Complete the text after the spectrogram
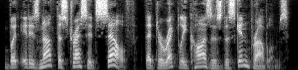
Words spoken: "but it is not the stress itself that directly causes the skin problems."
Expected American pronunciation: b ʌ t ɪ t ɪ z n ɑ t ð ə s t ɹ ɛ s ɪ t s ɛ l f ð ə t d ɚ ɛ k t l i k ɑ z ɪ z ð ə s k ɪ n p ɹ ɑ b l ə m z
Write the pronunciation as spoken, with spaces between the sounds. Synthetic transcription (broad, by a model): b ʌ t ɪ t ɪ z n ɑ t ð ə s t ɹ ɛ s ɪ t s ɛ l f ð ə t d ɚ ɛ k t l i k ɑ z ɪ z ð ə s k ɪ n p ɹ ɑ b l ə m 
